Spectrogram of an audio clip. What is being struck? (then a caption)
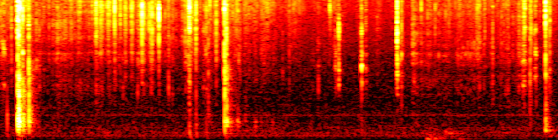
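Bar of soap. A box-cutter blade carves strips off the surface of a solid red, glittery bar of soap with a pink inside, held in the hand. Crisp, scratchy shaving and crackling sounds come in quick bursts, with two louder cuts standing out among many softer scrapes and flicks.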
